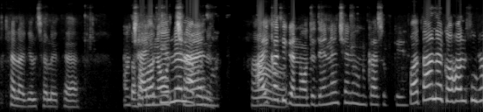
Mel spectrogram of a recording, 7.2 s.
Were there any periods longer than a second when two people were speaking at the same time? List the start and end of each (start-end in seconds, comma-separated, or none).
none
